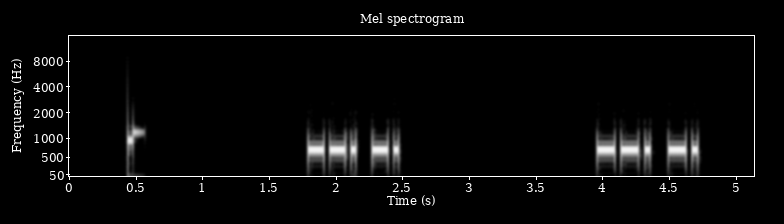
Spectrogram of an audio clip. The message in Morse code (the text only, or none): GN GN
